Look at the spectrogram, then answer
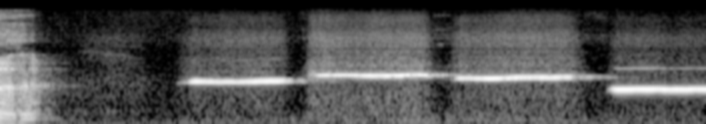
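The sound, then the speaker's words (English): Someone whistles a short four-note tune as a quiz bonus answer, clear: steady held notes that rise, step slightly down, then fall to a lower final tone, over a faint low background hum. “How many notes is the Mockingjay whistle. And for bonus, perform it.”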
